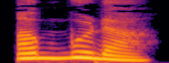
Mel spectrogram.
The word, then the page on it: ಅಬಾಡೆ: abāḍe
